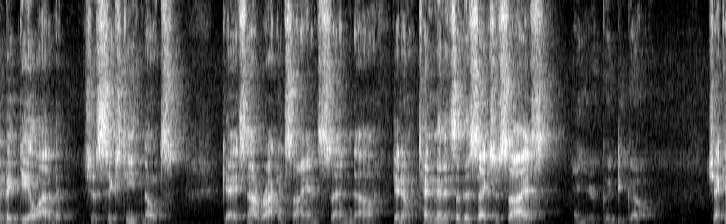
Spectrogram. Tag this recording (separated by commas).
Speech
